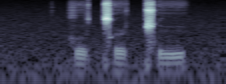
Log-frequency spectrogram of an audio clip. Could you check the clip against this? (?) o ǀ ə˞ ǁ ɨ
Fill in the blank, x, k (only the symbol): k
